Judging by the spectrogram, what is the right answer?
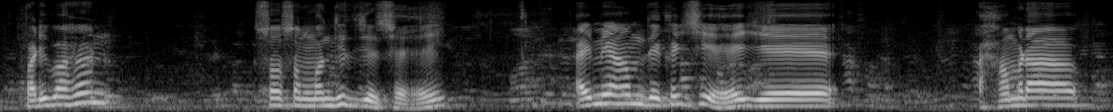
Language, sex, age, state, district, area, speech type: Maithili, male, 30-45, Bihar, Muzaffarpur, rural, spontaneous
